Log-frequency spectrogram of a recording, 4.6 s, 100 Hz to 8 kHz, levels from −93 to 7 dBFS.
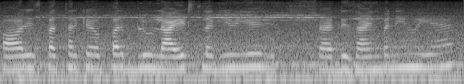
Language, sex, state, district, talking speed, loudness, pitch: Hindi, female, Uttar Pradesh, Lucknow, 195 wpm, -18 LUFS, 210 Hz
